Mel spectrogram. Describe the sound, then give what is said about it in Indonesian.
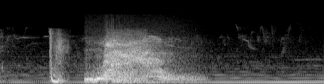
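A stone thrown at a tiger: a brief sharp knock, then a longer, loud noisy rush that fades out. “akan aku lempar harimau itu dengan batu.”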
